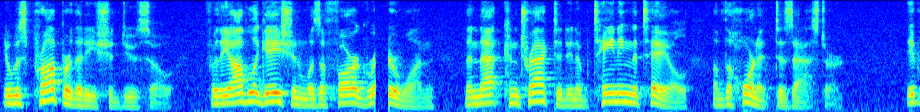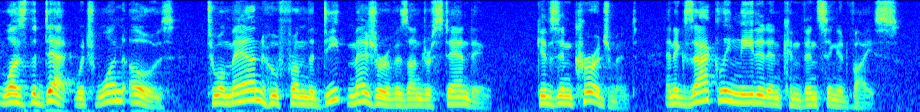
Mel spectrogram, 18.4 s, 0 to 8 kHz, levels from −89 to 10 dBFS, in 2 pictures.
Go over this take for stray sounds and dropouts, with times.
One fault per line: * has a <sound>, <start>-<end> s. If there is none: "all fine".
* has a dropout, 3.8-3.9 s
